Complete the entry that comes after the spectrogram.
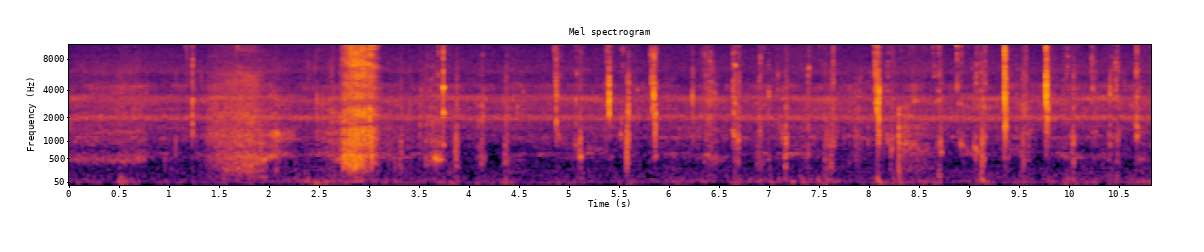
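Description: Close-up mouth sounds of chewing a hot-pot mouthful, many short wet clicks and smacks, with a short loud rush of noise about three seconds in. Frogs call steadily and faintly in the background.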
